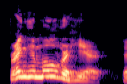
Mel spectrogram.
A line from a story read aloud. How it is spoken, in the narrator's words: the general shouted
